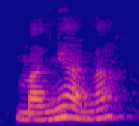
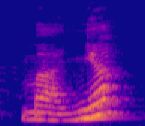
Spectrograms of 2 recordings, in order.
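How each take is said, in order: First: Said in the usual way. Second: "mañana" split ma-ña-na, "ña" stressed; syllable by syllable. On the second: Shown as a demonstration. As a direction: break "mañana" into beats, punching "ña". ("mañana" en sílabas, ma-ña-na, con fuerza en "ña") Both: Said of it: "las vamos a dividir en sus partes".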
